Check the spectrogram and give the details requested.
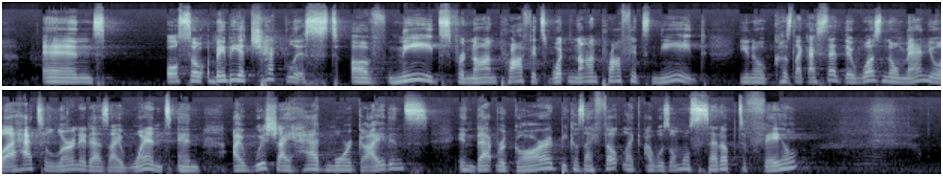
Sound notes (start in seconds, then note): none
